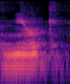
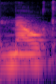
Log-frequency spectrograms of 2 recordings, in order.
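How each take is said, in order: First: The vowel sounds like the i in bit. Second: The vowel sounds like the e in bet. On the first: This is the usual pronunciation. "instead of" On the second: This is the speaker's own habitual pronunciation. "I pronounce my I's like E's"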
